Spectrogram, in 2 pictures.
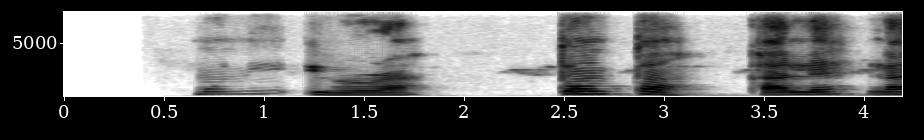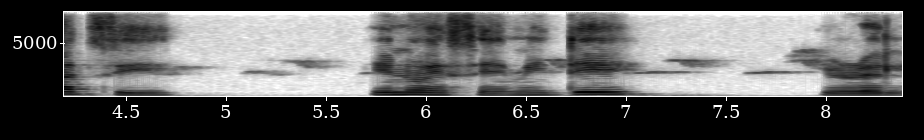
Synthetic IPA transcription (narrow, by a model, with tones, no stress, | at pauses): mõ˧nĩ˦i˦˨ɾɔ˧ɾa˧ | to˦n̩˦tã˦˨ | kʰa˨˦lɛ˦la˦tʰi˧ | i˧nũ˦ɛ˧˨sɛ˨mĩ˧˦de˦ | i˦˨ɾɛ˧l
